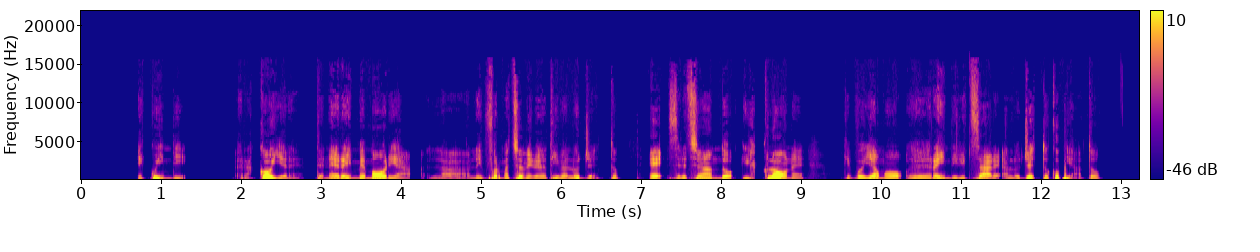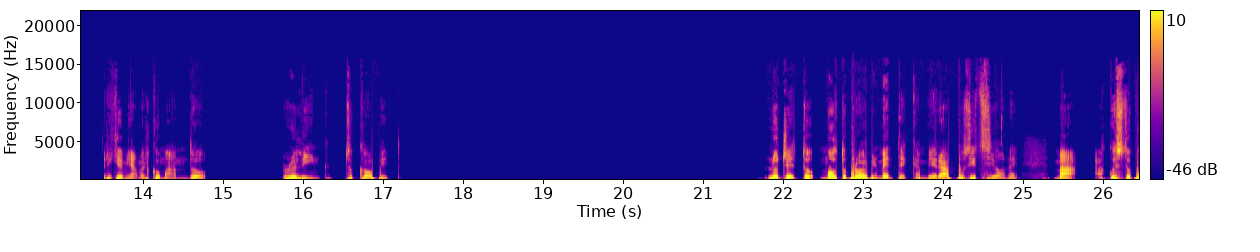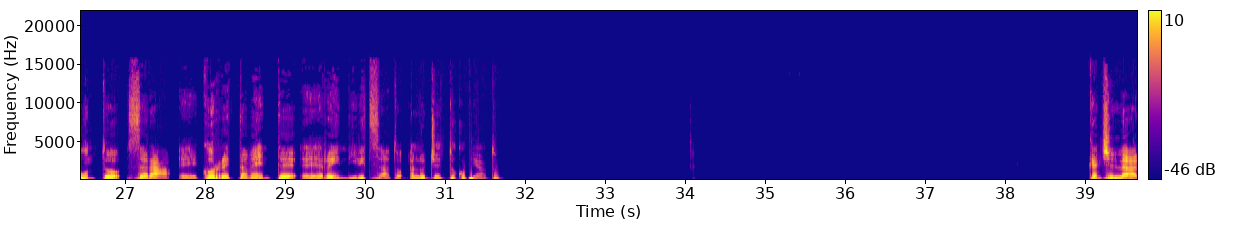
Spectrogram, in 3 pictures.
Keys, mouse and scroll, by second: 0.6 ctrl+c, 7.4 click, 12.9 click, 17.6 click, 19.3-20.6 drag, 25.4-26.4 drag, 35.4 click, 39.2 Delete.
